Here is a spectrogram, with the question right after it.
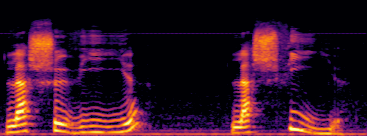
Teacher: the V sounds a lot like an F because it is devoiced due to the sh, which is unvoiced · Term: progressive devoicing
